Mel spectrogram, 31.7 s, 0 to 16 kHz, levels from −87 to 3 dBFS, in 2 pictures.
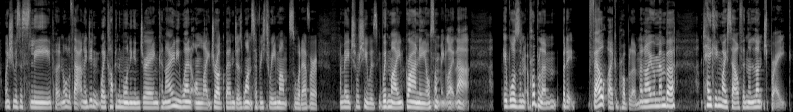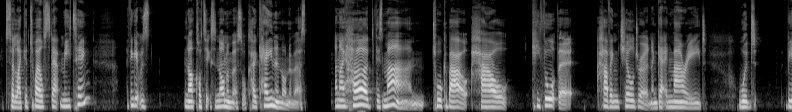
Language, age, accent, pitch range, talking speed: English, 30-49, British, 170-215 Hz, 180 wpm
